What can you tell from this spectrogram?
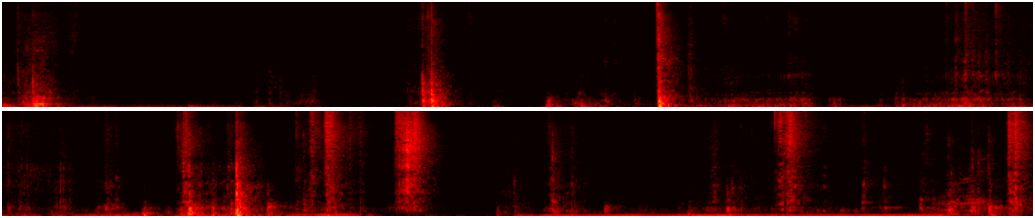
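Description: A small knife slitting the packing tape along a cardboard box's seam, then the cardboard flaps being pulled open, heard as irregular sharp scrapes, crackles and knocks of tape and cardboard with low handling rumble between them.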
